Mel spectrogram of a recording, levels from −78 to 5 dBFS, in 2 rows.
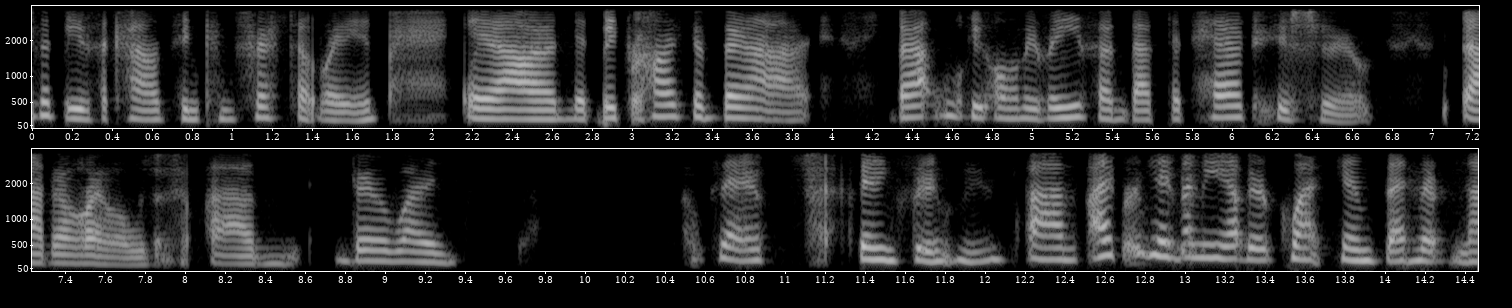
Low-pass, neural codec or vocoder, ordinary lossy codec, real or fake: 3.6 kHz; codec, 16 kHz, 0.5 kbps, FreqCodec, larger model; AAC, 32 kbps; fake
